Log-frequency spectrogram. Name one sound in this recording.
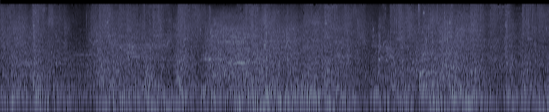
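Magic blasts and clashing combat sound effects crackle and boom continuously.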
